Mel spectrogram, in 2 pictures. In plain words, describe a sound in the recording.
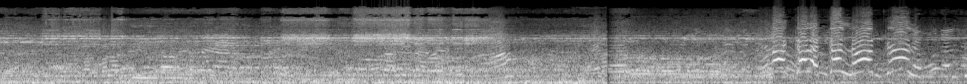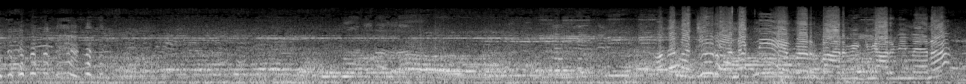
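A crowd of people talk and shout nearby outdoors.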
